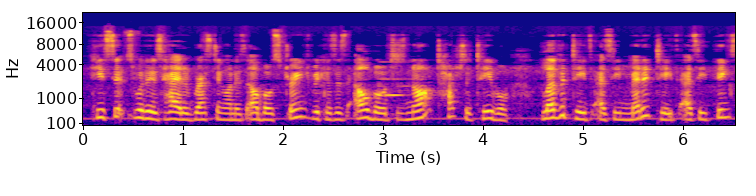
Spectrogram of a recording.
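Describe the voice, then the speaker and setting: Her pace is very fast and her voice somewhat breathy. This woman keeps a medium pitch with fairly even intonation. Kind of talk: poetry reading.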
